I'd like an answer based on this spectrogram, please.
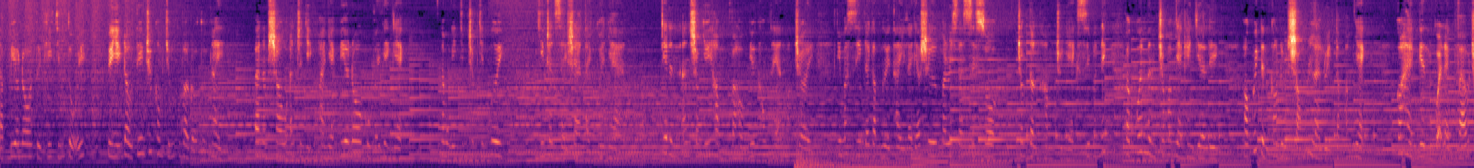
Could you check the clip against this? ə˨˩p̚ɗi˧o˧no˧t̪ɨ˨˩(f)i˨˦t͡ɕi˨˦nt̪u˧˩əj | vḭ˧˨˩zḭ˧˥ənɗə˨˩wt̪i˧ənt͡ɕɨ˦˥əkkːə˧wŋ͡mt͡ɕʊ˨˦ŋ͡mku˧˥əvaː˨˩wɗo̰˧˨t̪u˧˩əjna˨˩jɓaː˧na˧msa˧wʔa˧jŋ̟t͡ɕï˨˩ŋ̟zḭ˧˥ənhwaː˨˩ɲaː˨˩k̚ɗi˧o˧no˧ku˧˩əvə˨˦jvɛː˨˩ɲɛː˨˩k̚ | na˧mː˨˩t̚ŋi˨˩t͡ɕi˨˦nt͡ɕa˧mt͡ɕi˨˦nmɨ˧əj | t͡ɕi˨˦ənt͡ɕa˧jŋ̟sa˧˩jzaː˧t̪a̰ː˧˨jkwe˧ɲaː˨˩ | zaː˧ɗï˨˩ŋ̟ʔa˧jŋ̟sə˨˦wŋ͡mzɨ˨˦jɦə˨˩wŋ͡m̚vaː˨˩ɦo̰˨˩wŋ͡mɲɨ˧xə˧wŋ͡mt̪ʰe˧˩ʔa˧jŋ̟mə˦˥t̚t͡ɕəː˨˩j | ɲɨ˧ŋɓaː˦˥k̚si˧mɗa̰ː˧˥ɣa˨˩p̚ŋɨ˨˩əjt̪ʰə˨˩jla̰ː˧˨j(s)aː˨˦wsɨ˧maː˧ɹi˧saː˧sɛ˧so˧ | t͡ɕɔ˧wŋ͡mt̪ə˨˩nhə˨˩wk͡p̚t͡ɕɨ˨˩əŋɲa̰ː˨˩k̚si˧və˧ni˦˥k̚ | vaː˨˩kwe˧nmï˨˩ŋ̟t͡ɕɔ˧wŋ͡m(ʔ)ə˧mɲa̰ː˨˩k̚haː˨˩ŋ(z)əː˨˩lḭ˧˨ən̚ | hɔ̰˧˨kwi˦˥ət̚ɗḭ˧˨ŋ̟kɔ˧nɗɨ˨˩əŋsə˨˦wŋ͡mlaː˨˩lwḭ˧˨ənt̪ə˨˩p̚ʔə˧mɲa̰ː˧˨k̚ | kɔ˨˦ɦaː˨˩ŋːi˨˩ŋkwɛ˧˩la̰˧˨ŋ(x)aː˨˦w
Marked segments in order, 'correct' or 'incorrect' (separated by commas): incorrect, incorrect, correct, correct, incorrect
